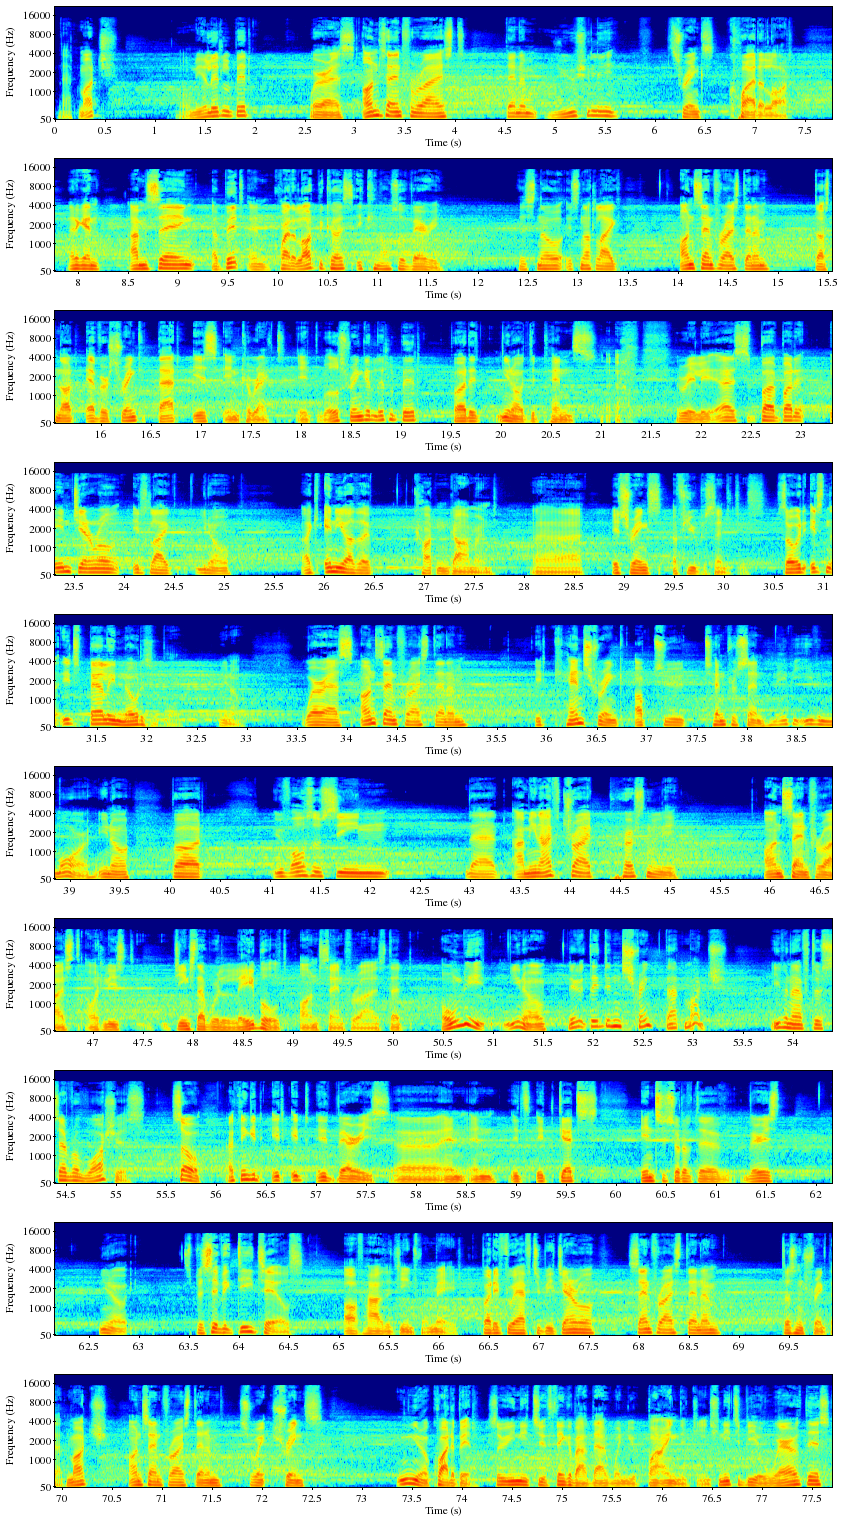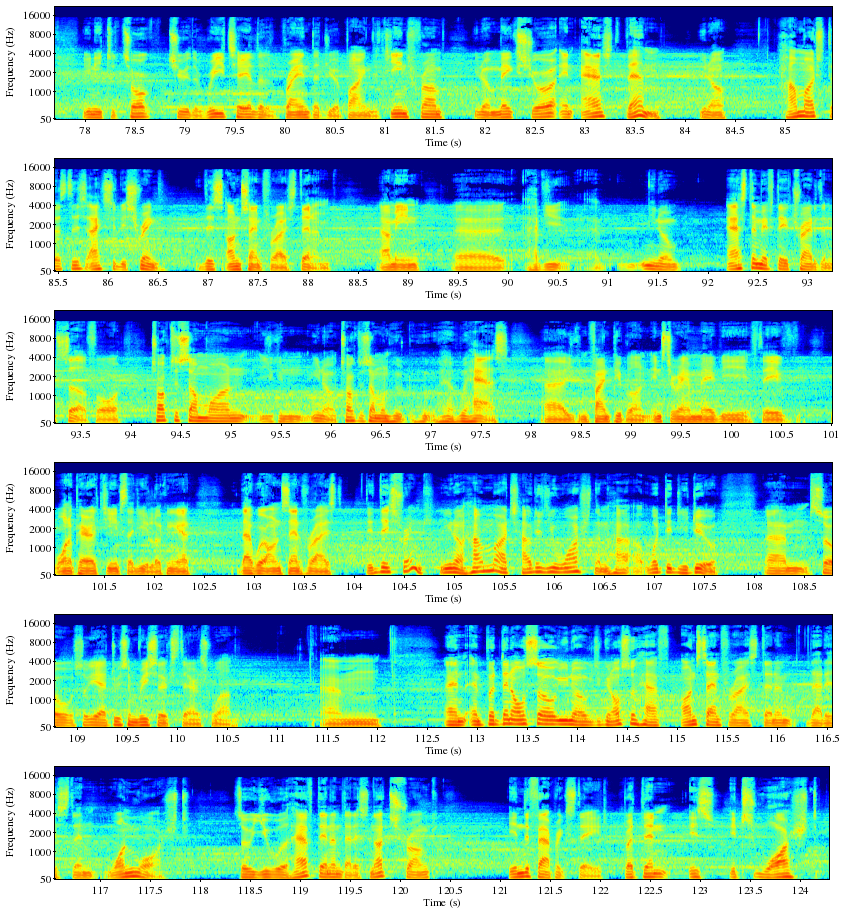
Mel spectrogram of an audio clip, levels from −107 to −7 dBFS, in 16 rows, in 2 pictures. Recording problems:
echo of what is said; noticeable; throughout; 240 ms later, 15 dB below the speech

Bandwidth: 14.5 kHz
